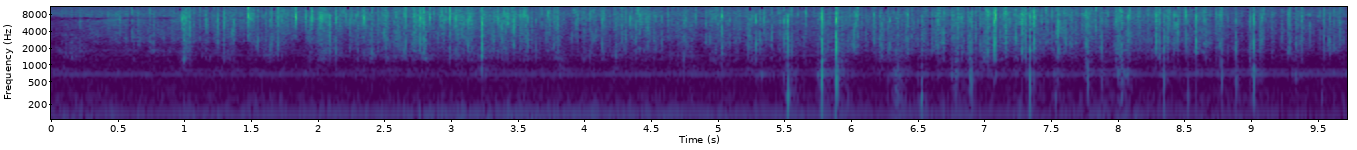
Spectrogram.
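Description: Fingertips scratch, squeeze and crinkle a soft, padded, shiny black nylon or satin fabric pad about a hand-width long, held in both hands above the microphone. The result is a steady, dense stream of bright, crisp crackling and rustling, with short sharp clicks growing more frequent in the second half over a faint low, steady hum.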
